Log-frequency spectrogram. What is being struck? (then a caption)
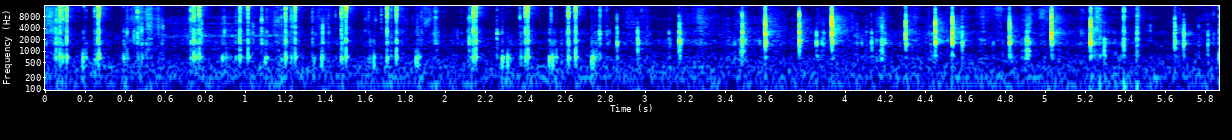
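Plastic game controller buttons. Fingertips tap and click the buttons and triggers of a hollow red plastic game controller held beside the microphone. The result is a quick, irregular run of dry, bright plastic clicks, each dying away instantly, with almost no low end.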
